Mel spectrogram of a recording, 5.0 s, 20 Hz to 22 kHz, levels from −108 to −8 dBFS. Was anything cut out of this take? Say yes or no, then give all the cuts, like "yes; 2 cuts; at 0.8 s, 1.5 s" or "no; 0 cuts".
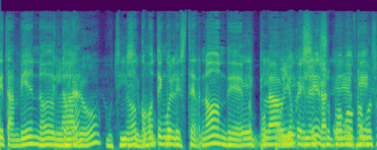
no; 0 cuts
